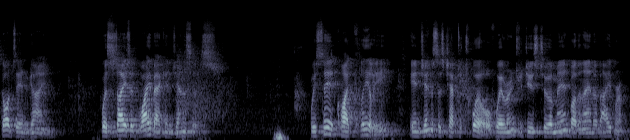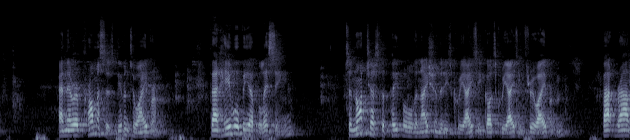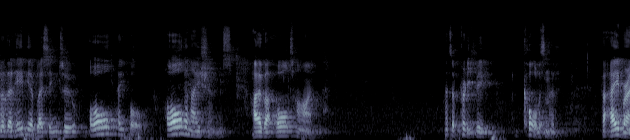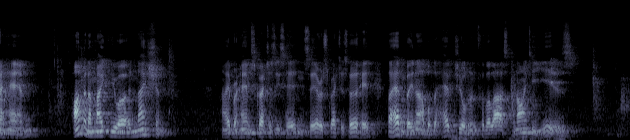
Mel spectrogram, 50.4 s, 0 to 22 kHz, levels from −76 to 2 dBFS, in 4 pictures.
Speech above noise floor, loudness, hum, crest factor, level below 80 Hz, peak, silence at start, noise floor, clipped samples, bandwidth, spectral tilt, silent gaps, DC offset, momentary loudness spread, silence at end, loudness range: 36 dB; -30 LUFS; none; 24 dB; -56 dBFS; -8 dBFS; 0 s; -66 dBFS; under 0.1%; 14.5 kHz; -4.5 dB/octave; none; under 0.1%; 16 LU; 0.05 s; 7 LU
